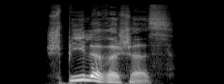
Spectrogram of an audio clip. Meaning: strong/mixed nominative/accusative neuter singular of spielerisch
- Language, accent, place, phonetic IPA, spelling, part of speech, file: German, Germany, Berlin, [ˈʃpiːləʁɪʃəs], spielerisches, adjective, De-spielerisches.ogg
